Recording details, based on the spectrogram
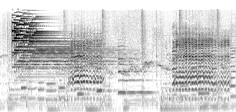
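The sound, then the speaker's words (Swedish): A nearly newborn goat kid, skipping about in a pen, bleats four times in a row, each call a loud, wavering, high-pitched cry lasting about a second, over a low rumble. “Men det är svårt att komma nära och klappa killingen när den skuttar så.”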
